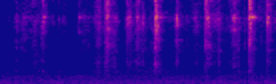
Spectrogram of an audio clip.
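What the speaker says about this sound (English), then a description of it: "here's the keys right here." A set of keys jangling close by in short, bright metallic bursts, ending in a louder shake.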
